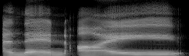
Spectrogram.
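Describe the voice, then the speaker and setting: A woman from Pakistan, a podcast guest, telling her story in a lively way and laughing often. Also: medium pitch, drawn-out words, smooth. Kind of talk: casual interview chat.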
